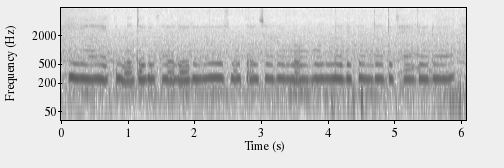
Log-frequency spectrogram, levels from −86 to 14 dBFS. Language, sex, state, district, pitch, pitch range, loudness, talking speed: Hindi, female, Jharkhand, Sahebganj, 250 Hz, 245-250 Hz, -34 LUFS, 150 wpm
